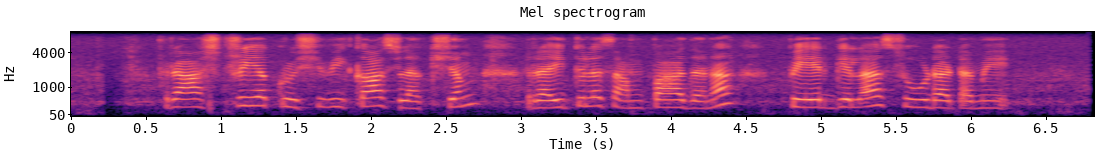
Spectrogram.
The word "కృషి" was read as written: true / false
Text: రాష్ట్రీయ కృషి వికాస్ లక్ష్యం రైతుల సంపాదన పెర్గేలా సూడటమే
true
